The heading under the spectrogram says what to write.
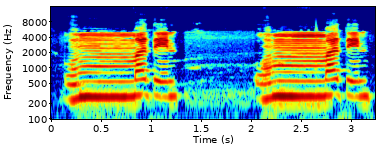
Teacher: मीम मुशद्दद में गुन्ना करके पढ़ेंगे, दो ज़ेर की तनवीन।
